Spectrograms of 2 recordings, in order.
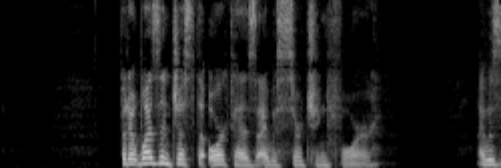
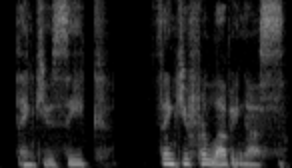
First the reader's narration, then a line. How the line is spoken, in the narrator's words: whispered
